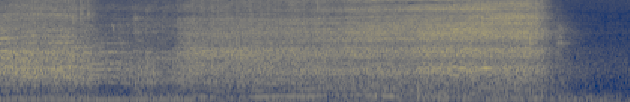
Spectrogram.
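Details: Genie garage door opener recorded up close: loud wavering squeal and rattle over the opener's drone for a few seconds, then stops; extremely squeaky, noisy door.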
